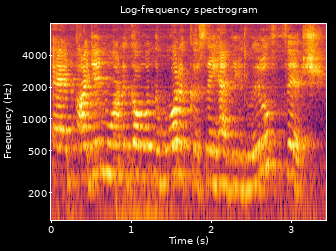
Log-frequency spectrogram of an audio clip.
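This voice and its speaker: A woman with an American accent, high in pitch with ordinary pitch variation, amid noticeable background noise and audible room echo. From New York (Bronx). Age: 80s+. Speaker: grandmother giving a birthday speech. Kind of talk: personal speech at a birthday party. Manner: halting, with many fillers.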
